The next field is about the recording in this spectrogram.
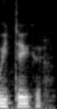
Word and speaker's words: Whittaker: Whittaker, não sei qual é a pronúncia. – Ah, o Whittaker. É o Whittaker.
